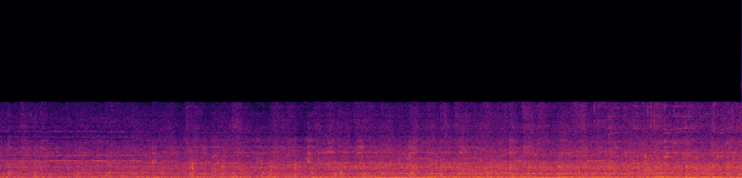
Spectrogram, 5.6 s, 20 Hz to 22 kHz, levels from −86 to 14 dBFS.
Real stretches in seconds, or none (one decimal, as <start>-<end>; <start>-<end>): 0.0-1.0; 4.4-5.6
